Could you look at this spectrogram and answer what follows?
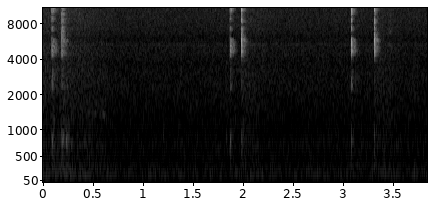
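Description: Computer mouse clicks while placing points with the Photoshop magnetic lasso tool: three quiet pairs of crisp, close clicks spaced about a second apart against a faint hiss.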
